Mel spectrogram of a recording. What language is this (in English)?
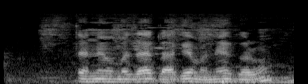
Loarki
